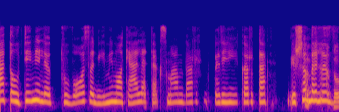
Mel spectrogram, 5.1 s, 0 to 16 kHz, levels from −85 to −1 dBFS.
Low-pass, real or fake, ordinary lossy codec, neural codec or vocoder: 7.2 kHz; fake; MP3, 64 kbps; codec, 16 kHz, 2 kbps, FreqCodec, larger model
